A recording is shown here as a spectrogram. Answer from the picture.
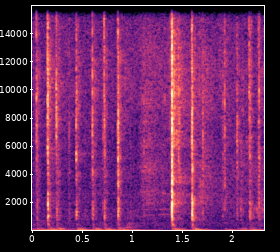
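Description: Typing on a computer keyboard: an irregular run of quick key clicks, one keystroke louder about a second and a half in.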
